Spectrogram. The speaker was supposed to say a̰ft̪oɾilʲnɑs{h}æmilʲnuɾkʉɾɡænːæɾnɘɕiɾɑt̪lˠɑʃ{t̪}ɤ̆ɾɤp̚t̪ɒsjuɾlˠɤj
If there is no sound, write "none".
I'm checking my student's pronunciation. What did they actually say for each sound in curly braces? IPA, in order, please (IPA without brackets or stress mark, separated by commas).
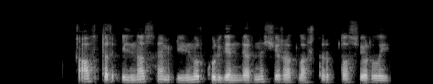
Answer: h, t̪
